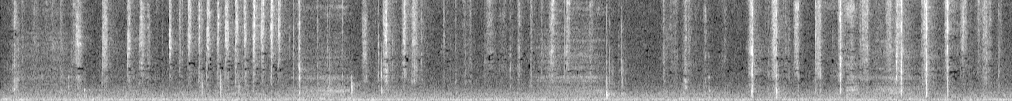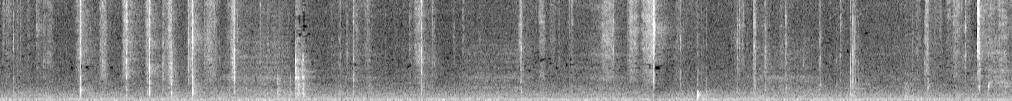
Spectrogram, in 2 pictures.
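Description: A paper leaf cut-out being crinkled by hand and dabbed with a small ink pad: scattered sharp crackles and taps, in a dense run about two seconds in and again around eight to ten seconds in.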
